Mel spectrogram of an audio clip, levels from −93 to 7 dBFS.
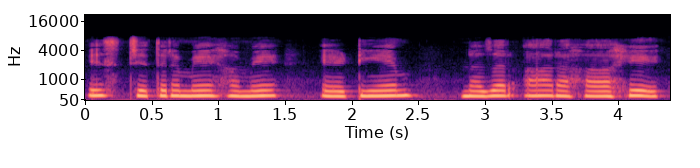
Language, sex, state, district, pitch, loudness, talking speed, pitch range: Hindi, female, Madhya Pradesh, Bhopal, 240 Hz, -12 LUFS, 125 wpm, 230-245 Hz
